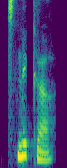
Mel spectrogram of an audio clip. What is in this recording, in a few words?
"snicker", Indian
